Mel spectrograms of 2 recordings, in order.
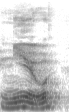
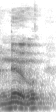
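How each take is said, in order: First: A y sound comes before the vowel. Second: A plain oo vowel with no y sound. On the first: "posh Brits and some Americans do say new" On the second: "instead of new"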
